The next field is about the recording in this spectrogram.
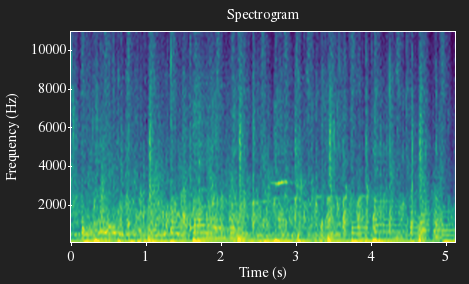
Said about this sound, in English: Please welcome Mikey Bayliss.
